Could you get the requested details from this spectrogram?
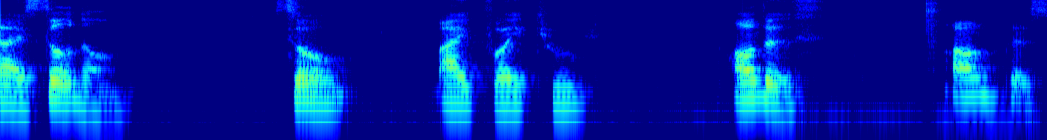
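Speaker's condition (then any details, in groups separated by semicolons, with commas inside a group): ALS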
